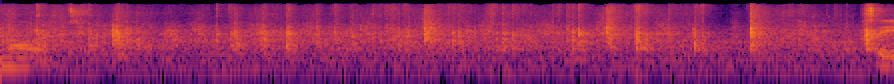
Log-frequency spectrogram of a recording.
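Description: Wire whisk beating a thin ketchup-and-sorrel sauce in a plastic bowl: a rapid, uneven run of light clicks against the bowl with liquid swishing.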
